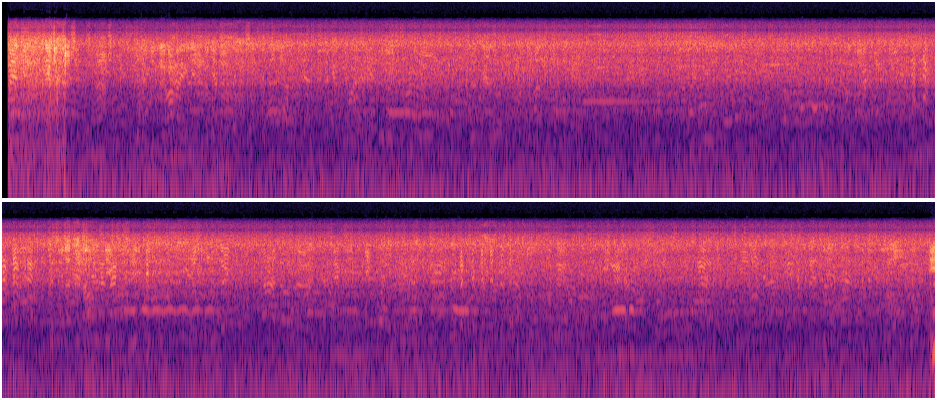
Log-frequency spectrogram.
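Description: Spectators chatting and murmuring over the steady low rumble of idling pulling tractors, with a brief loud burst of noise in the first second.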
